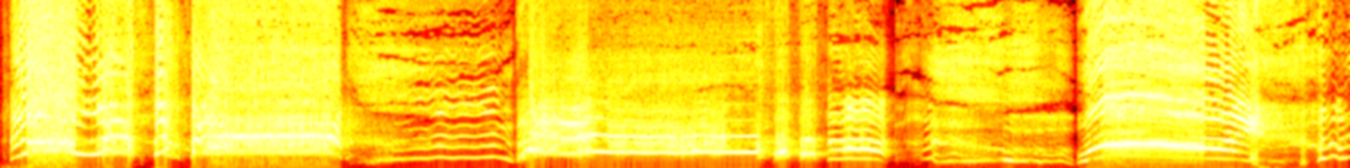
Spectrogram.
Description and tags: screaming and why
WARNING: REALLY LOUD
EXTREMELY angry after losing a game.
